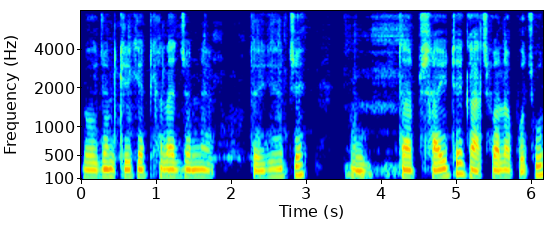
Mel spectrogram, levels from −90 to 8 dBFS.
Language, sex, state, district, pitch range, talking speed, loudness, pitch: Bengali, male, West Bengal, Paschim Medinipur, 125-155 Hz, 115 wpm, -26 LUFS, 130 Hz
